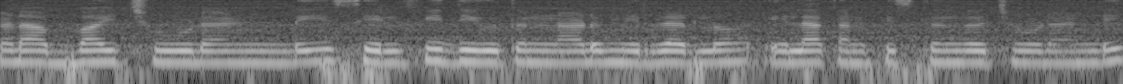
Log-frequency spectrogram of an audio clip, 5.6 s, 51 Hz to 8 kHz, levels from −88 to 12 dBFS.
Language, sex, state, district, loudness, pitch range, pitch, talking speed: Telugu, female, Andhra Pradesh, Guntur, -22 LUFS, 185-195 Hz, 190 Hz, 105 wpm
